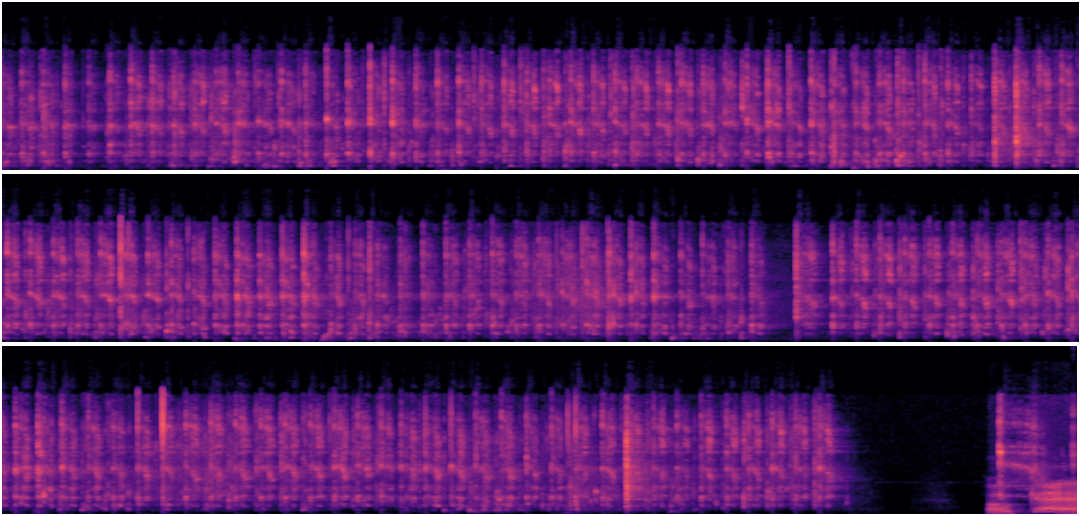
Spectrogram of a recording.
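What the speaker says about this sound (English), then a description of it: "So I'm going to, continue doing whisking." Eggs whisked in a bowl for a carnivore breakfast pie, a steady rapid scraping and tapping of the whisk that runs continuously at moderate level, stopping briefly near the end.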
